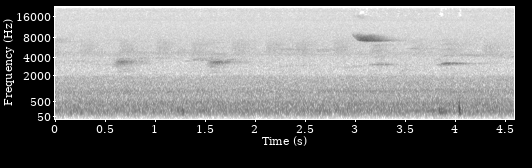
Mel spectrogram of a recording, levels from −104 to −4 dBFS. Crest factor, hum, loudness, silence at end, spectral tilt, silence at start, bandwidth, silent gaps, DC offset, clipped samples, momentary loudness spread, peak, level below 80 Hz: 22 dB; none; -49 LUFS; 0 s; -2.5 dB/octave; 0 s; over 20 kHz; none; under 0.1%; under 0.1%; 14 LU; -30 dBFS; -86 dBFS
